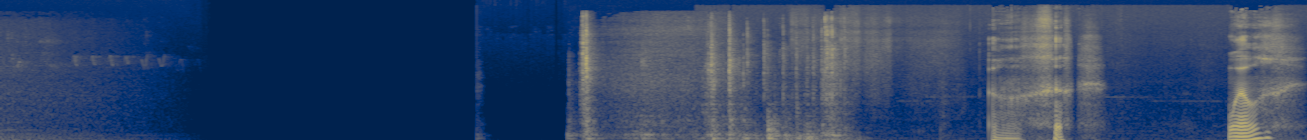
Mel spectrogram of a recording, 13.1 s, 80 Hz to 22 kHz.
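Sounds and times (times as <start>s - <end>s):
door closing and locking shut: 5.7s - 8.7s
speech: 10.5s - 11.0s, 12.3s - 12.9s
breathy exhale: 10.8s - 11.2s.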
